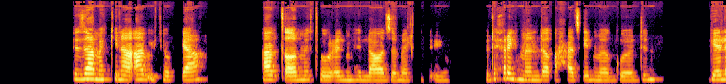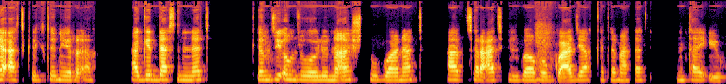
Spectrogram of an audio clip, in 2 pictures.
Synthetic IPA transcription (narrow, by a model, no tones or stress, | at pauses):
ʔɨzamɐkʰinaʔaβʔit̪ʰjo̞pʼja | ʔaβt̪ʼɨχʼmɨt̪ʰɨwʕɨlmɨɦɨlːawazɐmɐlkʰɨt̪ʰɨjːu | b̥ɨd̪ɨħɾimɐnd̪ɐqʼħat͡sʼinmɐɡod̪ɨn | ɡɐlɐʔat̪kʰɨlt̪ʰɨnjɪɾʔɐ | ʔaɡɐd̪asɨnːɐt̪ | kʰɐmziʔo̞mzɨβɐlunaʔaʃt̪ʰuwanat̪ | ʔaβsɨɾʕat̪hɨzbawmɐɡʷaʕzijakʰɐt̪ʰɐmat̪ʰat̪ | ɨnt̪ʰajʔɨjːu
